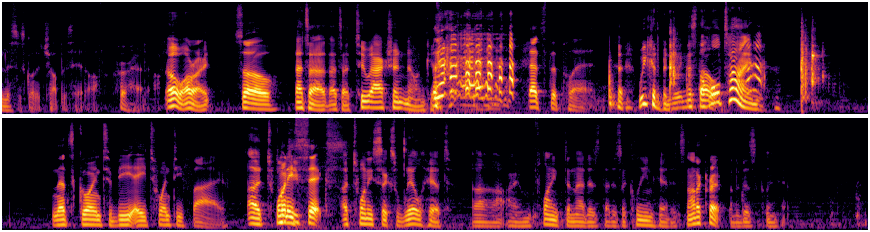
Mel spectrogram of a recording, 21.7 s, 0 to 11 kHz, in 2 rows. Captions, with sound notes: Ikyulys is gonna chop his head off, her head off. - Oh, all right. - So-- - That's a two action. No I'm kidding. (group laughs) - That's the plan. - We could've been doing this the whole time. - (dice roll) And that's going to be a 25, a 26. - A 26 will hit. I am flanked and that is a clean it. It's not a crit but it is a clean hit.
